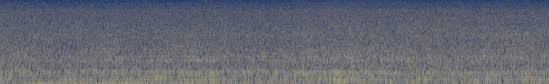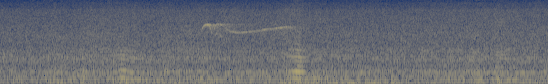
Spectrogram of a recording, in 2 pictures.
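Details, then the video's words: Rainy-morning beehive of honey bees making honey: continuous dense low drone of a crowd of bees, even in loudness, with a single high sliding bird whistle near the end. "Beehive RainyMorning"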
